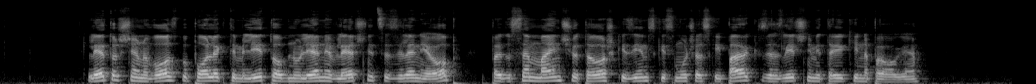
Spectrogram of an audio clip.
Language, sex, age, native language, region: Slovenian, male, 18-29, Slovenian, Primorsko-notranjska region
